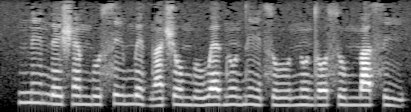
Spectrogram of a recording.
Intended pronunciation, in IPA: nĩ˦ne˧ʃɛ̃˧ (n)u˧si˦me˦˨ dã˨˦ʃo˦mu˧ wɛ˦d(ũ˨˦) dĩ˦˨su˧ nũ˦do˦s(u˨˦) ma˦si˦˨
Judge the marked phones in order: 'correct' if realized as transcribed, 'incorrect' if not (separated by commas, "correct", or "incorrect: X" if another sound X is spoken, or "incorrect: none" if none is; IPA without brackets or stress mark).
incorrect: m, incorrect: ũ˦, incorrect: u˦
